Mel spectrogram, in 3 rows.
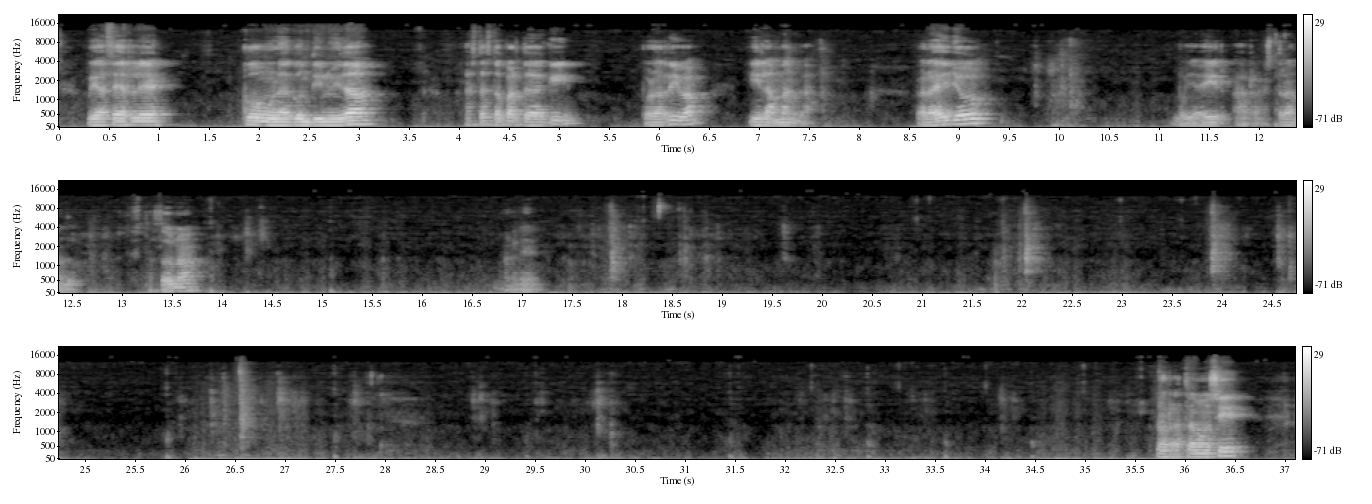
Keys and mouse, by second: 10.0 e, 12.3 click, 12.8 s, 14.0 click, 14.3 g, 15.2 click, 15.4-21.0 middle drag, 17.8 alt+q, 21.0 right click, 22.4 right click, 23.6 ctrl+right click, 24.6 e, 26.0 click, 26.5 shift+Tab, 27.6 click, 27.8 r, 28.9 click, 29.0 g, 29.6 click, 30.2 e, 31.6 click, 32.3 right click, 32.5 g, 33.0 click, 33.2 right click, 33.3 g, 33.8 click, 34.0 right click, 34.2 g, 34.6 click, 35.0 right click, 35.6 shift+right click.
